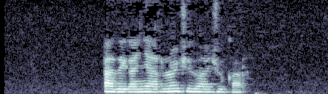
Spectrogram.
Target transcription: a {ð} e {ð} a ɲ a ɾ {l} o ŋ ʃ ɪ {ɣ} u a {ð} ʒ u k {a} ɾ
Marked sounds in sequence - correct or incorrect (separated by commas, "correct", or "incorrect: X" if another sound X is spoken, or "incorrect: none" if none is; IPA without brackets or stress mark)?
correct, incorrect: ɣ, correct, incorrect: ð, incorrect: none, correct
